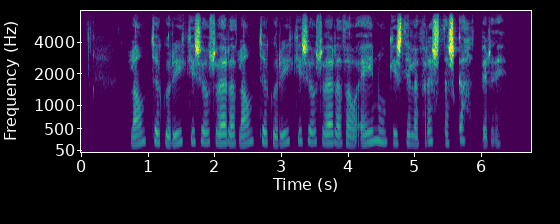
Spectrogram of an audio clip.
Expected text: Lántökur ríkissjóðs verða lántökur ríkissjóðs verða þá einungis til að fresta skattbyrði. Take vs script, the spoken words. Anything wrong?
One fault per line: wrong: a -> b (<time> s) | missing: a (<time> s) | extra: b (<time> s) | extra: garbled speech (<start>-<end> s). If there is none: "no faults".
no faults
